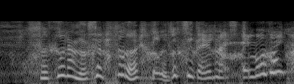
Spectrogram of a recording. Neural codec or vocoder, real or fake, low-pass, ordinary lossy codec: codec, 16 kHz, 1 kbps, FunCodec, trained on Chinese and English, 50 frames a second; fake; none; none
